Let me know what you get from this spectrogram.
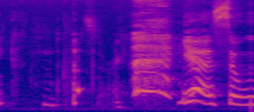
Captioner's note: laughing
